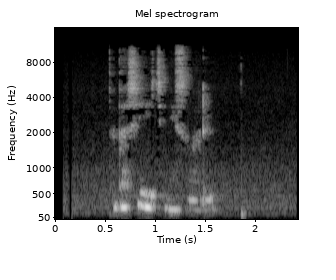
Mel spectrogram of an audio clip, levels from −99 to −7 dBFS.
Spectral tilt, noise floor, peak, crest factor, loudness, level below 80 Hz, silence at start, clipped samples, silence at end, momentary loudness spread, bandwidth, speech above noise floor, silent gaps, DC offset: -3 dB/octave; -62 dBFS; -18 dBFS; 18 dB; -32 LUFS; -74 dBFS; 0.55 s; under 0.1%; 0.55 s; 15 LU; 11.5 kHz; 30 dB; none; under 0.1%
